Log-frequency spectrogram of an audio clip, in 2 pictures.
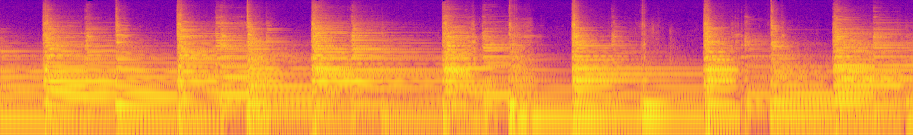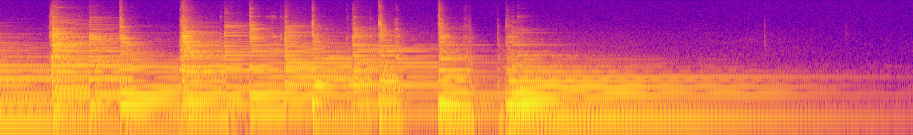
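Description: Guitar strummed in a steady rhythm, about two chords a second, playing out the end of a song. A last chord about eleven seconds in rings out and fades almost to silence.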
